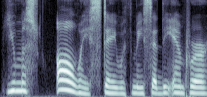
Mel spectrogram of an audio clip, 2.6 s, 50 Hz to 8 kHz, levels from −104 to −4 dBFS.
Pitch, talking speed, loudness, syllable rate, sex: 195 Hz, 210 wpm, -16 LUFS, 5.4 syllables/s, female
